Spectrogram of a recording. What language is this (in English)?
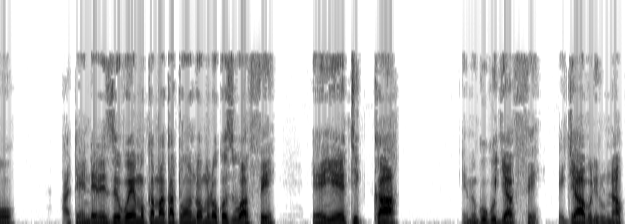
Ganda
